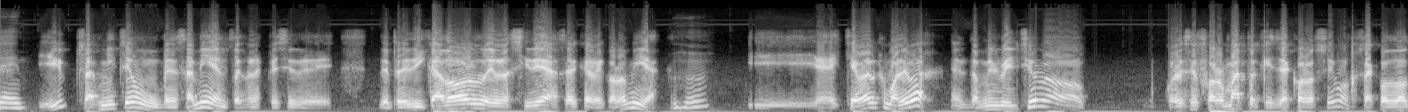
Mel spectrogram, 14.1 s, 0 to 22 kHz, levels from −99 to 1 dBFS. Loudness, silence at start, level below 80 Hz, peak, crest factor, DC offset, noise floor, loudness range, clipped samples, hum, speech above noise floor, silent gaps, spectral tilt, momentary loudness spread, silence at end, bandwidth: -10 LUFS; 0 s; -44 dBFS; 0 dBFS; 10 dB; under 0.1%; -43 dBFS; 3 LU; 0.7%; none; 33 dB; none; -5 dB/octave; 11 LU; 0 s; 13.5 kHz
